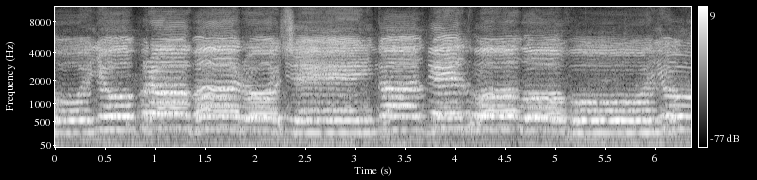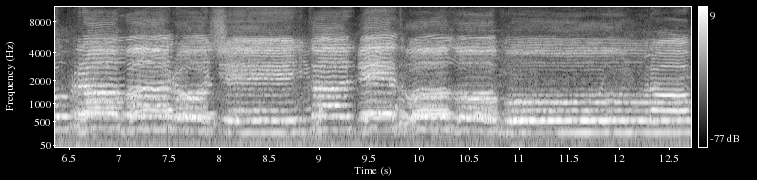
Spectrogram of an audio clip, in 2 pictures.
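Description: Women's folk ensemble singing a Ukrainian folk song together in long held phrases, with brief breaks between phrases.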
